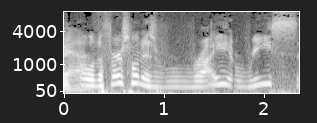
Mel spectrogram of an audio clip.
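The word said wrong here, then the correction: Ryse: I think it's pronounced Rise, just spelled wrong.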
